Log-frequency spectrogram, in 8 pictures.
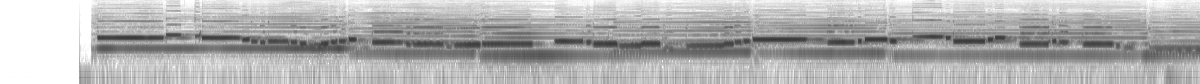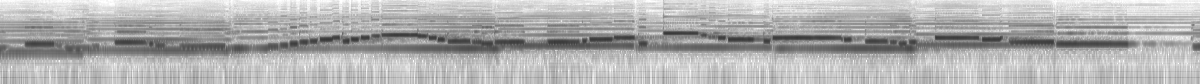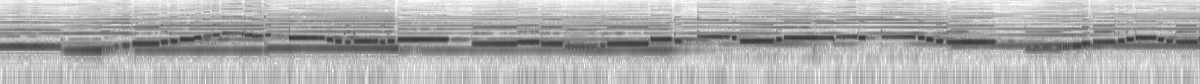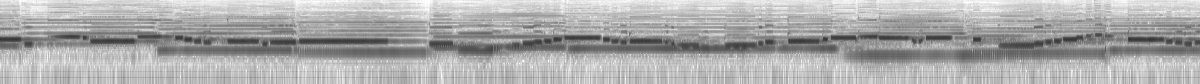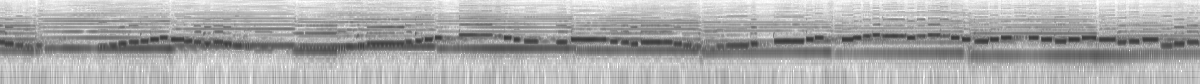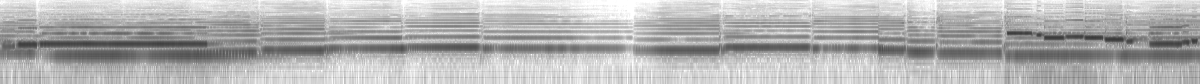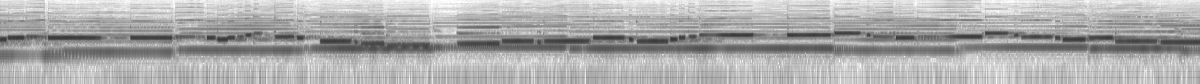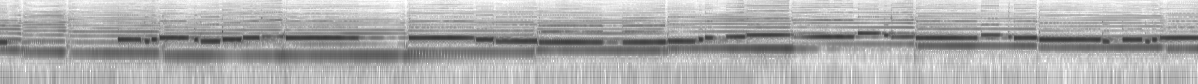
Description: Medieval music meets living modal music traditions.
Tagged as: World, Other, Arabic influenced, Recorder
